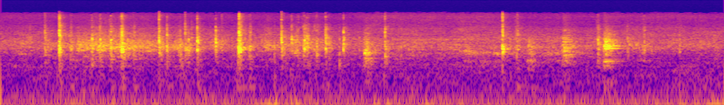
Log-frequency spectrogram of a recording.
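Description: Keyboard keys click quickly as someone types.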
